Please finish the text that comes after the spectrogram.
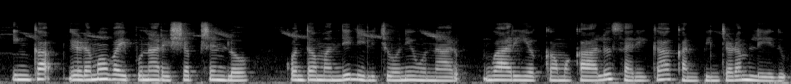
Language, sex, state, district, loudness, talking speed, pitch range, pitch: Telugu, female, Telangana, Hyderabad, -16 LUFS, 90 wpm, 190-210 Hz, 200 Hz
